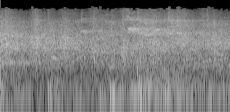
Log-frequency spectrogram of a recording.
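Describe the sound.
Basketball dribbled during a game, a few dull low thuds of the ball beneath a dense, steady wash of crowd noise.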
